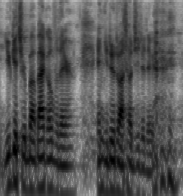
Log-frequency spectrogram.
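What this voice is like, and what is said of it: Imitates a scolding mother's voice. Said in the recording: “He sounds like my mom”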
